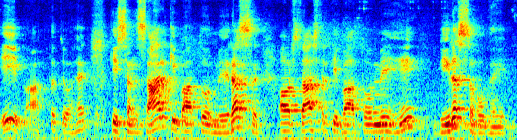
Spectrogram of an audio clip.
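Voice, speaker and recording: An older man, a swami, giving a discourse on scripture, chanting Sanskrit verses slowly and then explaining them in conversational speech with rhetorical questions. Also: medium pitch, expressive, fairly bright tone, slight background noise. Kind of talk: Hindi discourse on Vedanta. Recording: echoey hall ambience.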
